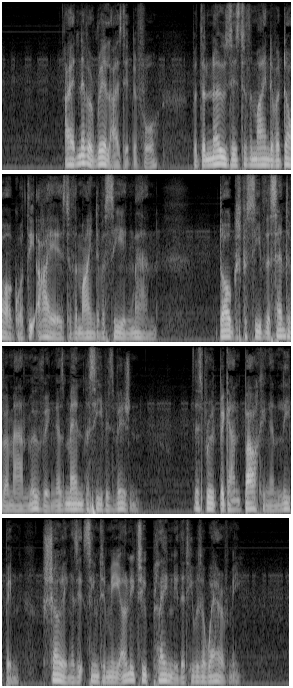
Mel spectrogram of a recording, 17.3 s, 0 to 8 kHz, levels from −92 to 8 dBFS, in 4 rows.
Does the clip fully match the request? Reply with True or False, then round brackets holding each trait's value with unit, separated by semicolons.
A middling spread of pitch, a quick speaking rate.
True (3.7 semitones; 210 wpm)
